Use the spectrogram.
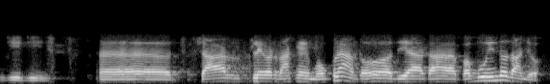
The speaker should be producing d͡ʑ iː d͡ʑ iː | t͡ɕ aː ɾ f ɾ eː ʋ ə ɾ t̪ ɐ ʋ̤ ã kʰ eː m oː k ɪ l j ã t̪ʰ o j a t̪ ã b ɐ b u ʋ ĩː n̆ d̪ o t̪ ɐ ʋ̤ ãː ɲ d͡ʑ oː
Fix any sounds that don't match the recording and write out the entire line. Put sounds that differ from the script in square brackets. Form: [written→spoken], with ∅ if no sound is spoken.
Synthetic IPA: d͡ʑ iː d͡ʑ iː | t͡ɕ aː ɾ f [ɾ→l] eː ʋ ə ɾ t̪ ɐ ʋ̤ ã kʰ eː m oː k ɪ l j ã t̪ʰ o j a t̪ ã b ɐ b u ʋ ĩː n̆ d̪ o t̪ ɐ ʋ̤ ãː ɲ d͡ʑ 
